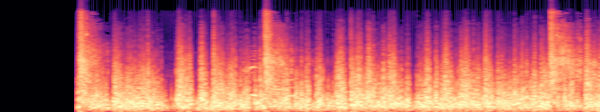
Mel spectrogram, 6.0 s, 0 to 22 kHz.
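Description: AR-15 rifle shots fired in slow succession, the sharpest about two seconds apart, over steady loud noise from an overloaded recording.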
